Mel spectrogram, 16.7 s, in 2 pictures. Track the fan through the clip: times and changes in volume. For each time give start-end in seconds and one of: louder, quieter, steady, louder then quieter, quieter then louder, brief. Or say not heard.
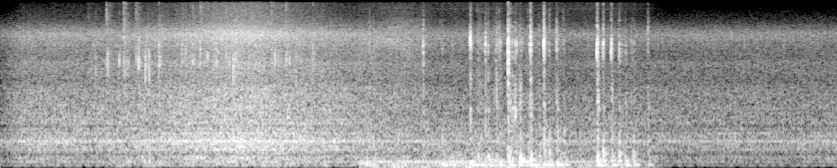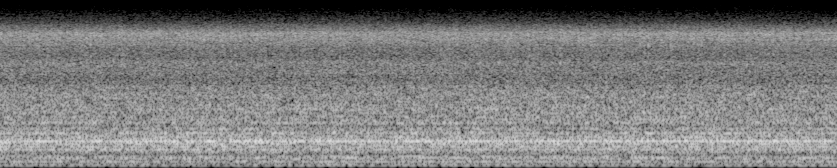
0.0-16.6 quieter.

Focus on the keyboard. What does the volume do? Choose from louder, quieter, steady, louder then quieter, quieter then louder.
louder.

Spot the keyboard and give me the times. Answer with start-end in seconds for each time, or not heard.
0.9-6.5.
